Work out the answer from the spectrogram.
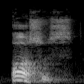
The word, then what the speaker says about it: ossos: Osso, ossos. Destroço, destroços. Imposto, impostos. Isso aqui chama-se plural metafônico. Quando a palavra está no singular, o permanece com timbre fechado. Quando está no plural, passa para o timbre aberto.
